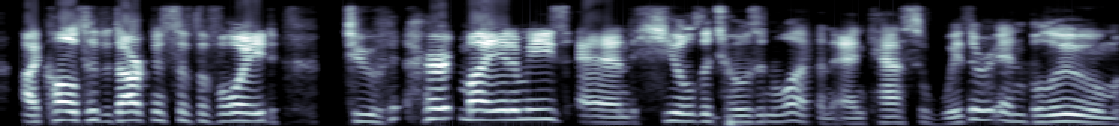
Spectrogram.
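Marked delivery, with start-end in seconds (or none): 0.1-5.3 high, yelled, in-character shout. Voicing a character casting a spell on enemies and allies: in-character yell. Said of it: "she's gonna follow up yelling".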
